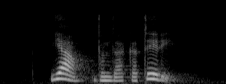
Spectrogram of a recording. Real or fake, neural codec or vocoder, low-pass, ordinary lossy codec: fake; codec, 24 kHz, 0.5 kbps, DualCodec; 10.8 kHz; Opus, 32 kbps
